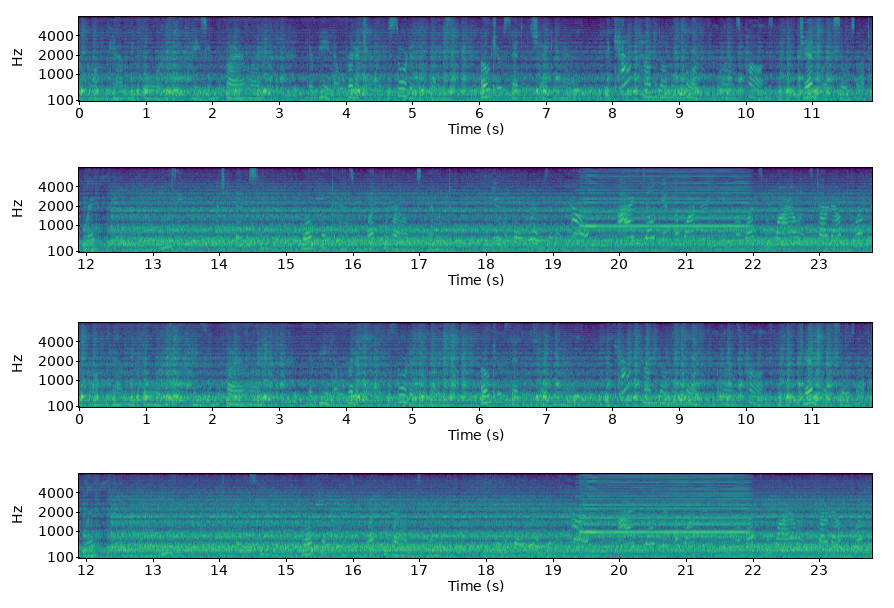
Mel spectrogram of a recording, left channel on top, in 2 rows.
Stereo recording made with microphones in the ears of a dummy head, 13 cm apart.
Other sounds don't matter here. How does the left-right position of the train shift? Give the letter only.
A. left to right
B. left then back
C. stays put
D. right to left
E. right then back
C.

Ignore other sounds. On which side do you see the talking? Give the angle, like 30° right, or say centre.
80° left.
